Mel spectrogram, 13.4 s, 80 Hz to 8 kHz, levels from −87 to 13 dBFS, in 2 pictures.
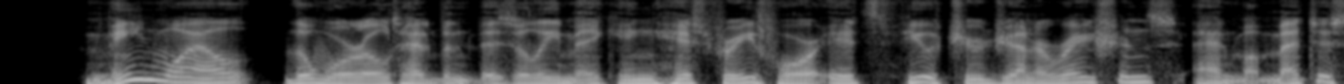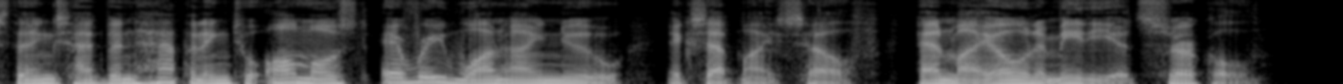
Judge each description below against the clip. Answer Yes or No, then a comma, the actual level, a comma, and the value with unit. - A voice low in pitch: Yes, low, 115 Hz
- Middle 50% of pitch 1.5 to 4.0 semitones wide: No, average, 5.2 semitones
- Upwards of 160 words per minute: No, average, 145 wpm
